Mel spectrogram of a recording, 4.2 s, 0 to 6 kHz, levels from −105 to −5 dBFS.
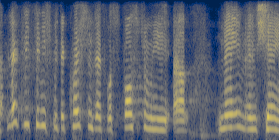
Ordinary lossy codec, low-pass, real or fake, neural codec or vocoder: Opus, 16 kbps; 5.4 kHz; fake; codec, 16 kHz in and 24 kHz out, 0.6 kbps, FireRedTTS-2 codec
